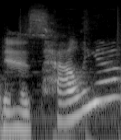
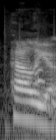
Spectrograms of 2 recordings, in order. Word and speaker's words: Palia: It's called Palia? How do you pronounce that? Palia, okay.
